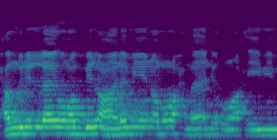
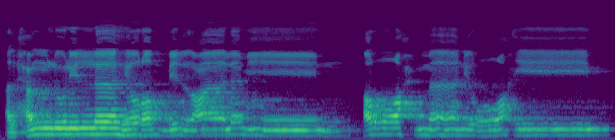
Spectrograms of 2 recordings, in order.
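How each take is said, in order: First: It is recited quickly, all in one breath. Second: It is recited at a moderate, measured pace. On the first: The speaker calls it wrong. "mewasalkan semua ... satu nafas" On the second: The speaker calls it right. "Seperti itu, Pak. Mentartilkannya"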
